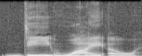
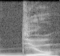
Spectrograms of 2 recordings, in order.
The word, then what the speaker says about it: Dyo: It's D-Y-O, as I saw. So that's sort of the Russianized version. So it's... in Russia, in Russian language, we don't have exact letters to pronounce this name. That's why it was transcribed into Dyo in Russian.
